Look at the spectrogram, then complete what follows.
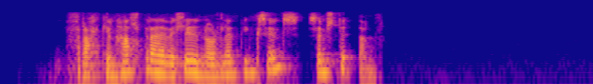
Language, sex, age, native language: Icelandic, female, 30-39, Icelandic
